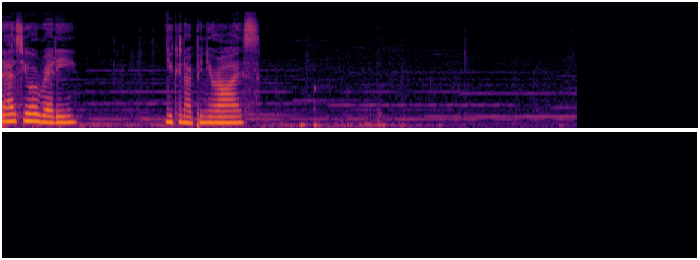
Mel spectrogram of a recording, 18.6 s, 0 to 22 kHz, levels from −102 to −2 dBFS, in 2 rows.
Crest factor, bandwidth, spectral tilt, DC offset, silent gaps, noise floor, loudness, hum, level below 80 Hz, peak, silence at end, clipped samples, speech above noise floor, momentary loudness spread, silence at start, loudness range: 20 dB; 13.5 kHz; -6.5 dB/octave; under 0.1%; none; under -90 dBFS; -35 LUFS; none; -70 dBFS; -22 dBFS; 13.45 s; under 0.1%; over 56 dB; 25 LU; 0 s; 23 LU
